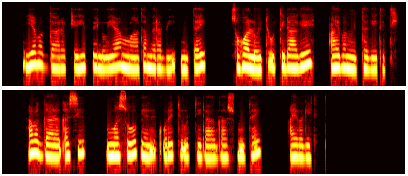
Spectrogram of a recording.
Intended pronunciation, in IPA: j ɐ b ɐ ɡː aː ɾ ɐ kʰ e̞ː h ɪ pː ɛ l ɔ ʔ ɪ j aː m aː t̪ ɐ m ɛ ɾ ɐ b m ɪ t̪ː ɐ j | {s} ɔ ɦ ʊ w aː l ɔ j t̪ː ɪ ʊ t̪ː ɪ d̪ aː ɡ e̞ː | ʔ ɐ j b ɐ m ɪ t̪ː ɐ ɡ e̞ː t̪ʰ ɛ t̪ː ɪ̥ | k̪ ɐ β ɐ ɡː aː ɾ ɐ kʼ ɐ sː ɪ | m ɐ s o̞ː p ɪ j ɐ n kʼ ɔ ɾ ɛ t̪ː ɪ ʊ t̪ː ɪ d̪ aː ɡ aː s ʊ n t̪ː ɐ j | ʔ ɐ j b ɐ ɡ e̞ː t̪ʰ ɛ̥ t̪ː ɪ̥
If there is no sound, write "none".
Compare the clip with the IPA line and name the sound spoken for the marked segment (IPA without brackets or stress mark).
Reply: s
